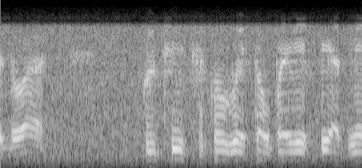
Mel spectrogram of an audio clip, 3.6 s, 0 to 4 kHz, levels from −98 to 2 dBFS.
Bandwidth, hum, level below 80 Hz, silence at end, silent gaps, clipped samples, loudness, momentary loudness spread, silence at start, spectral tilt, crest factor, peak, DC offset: 3.2 kHz; none; -60 dBFS; 0 s; none; under 0.1%; -16 LUFS; 10 LU; 0 s; -9.5 dB/octave; 14 dB; -2 dBFS; under 0.1%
